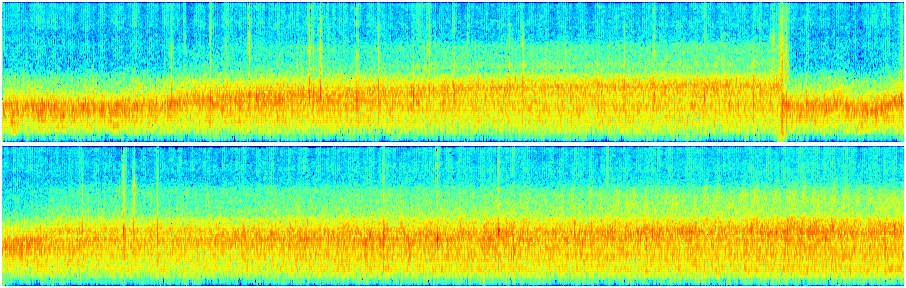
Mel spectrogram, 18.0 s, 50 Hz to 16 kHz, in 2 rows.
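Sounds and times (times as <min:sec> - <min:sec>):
stream water rushing: 0:00.0 - 0:18.0
small ticks: 0:01.7 - 0:05.4.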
